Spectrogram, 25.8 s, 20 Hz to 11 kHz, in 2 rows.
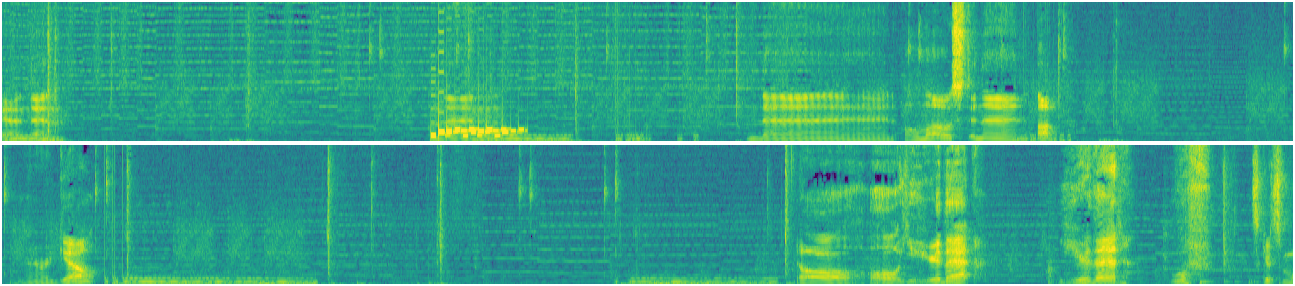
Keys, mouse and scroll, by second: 0.4 space, 2.4 shift+`, 4.5 click, 4.7 space, 5.6 space, 6.0-7.0 drag, 7.6 shift+`, 10.0 click, 11.1 shift+`, 13.8 click, 14.0 space, 15.9 space, 17.1 shift+`, 18.9-20.8 drag, 19.0 space, 20.5 space.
